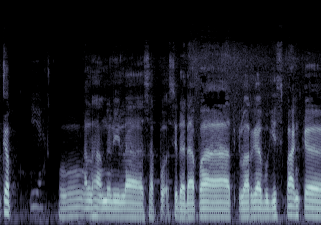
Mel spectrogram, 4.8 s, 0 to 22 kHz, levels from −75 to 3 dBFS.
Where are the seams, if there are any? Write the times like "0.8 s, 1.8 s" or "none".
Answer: 1.3 s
